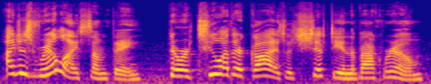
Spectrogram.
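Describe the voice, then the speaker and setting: A woman playing a sharp-tongued, determined female sleuth with dry, teasing banter in a noir-flavoured audio drama. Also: high-pitched, very animated, moderate pace. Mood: urgent.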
